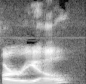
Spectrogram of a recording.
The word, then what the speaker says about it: Ariel: Yes, my middle name is Ariel, although technically the correct pronunciation is Ariel. But hey, if you want to call me a Disney princess, I have no problem with that.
